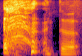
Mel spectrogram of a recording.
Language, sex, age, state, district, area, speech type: Kashmiri, male, 18-30, Jammu and Kashmir, Anantnag, rural, spontaneous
